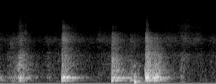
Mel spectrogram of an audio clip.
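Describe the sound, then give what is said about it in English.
A few knocks and rattles, then a low, solid thump as a door swings shut, followed by a final bump. No voices are heard. “Of the MS, you know, do you mind closing the door?”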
